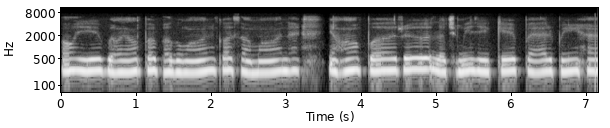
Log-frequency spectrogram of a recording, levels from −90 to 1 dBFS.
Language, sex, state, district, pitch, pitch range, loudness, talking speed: Hindi, female, Chhattisgarh, Sukma, 230 Hz, 225-240 Hz, -12 LUFS, 135 wpm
